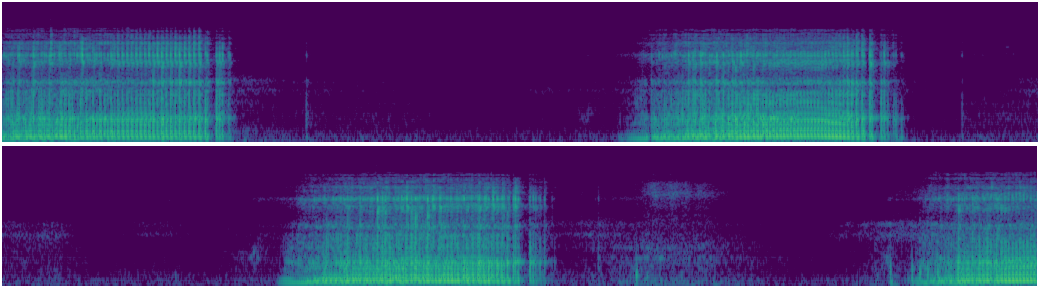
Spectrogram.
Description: My wife snoring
